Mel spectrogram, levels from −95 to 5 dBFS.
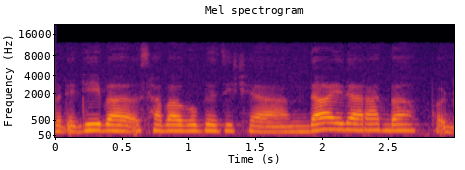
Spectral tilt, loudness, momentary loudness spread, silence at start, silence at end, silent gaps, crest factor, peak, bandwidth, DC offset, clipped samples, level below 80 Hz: -7.5 dB/octave; -26 LUFS; 6 LU; 0 s; 0 s; none; 14 dB; -10 dBFS; 12.5 kHz; under 0.1%; under 0.1%; -58 dBFS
